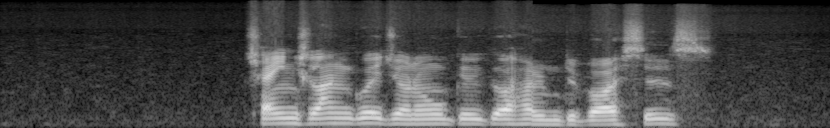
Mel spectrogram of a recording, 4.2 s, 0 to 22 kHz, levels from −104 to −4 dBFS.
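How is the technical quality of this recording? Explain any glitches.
From 2.66 s to the end, a section plays at the wrong speed. It runs at 0.893 times normal speed, so the speech slows and drops about two semitones. Speed and pitch shift together. The likely cause is playback against a mismatched clock.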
